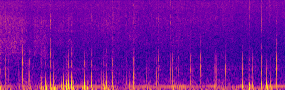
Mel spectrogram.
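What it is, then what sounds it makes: Cork trivet. Long nails scratch and tap across the surface of a round, flat, solid cork trivet. The sound is a quiet run of soft, dull taps and brief scratchy clicks over a steady low hum, with the taps clustering more densely at the start and end.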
